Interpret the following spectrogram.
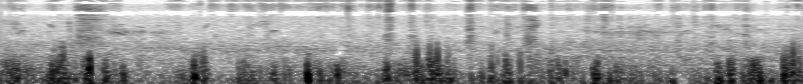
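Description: A small dog sniffing with its nose down in grass: irregular short sniffs and grass rustles.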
